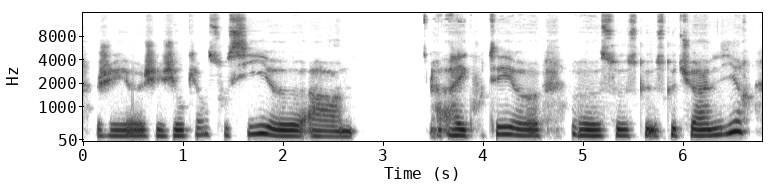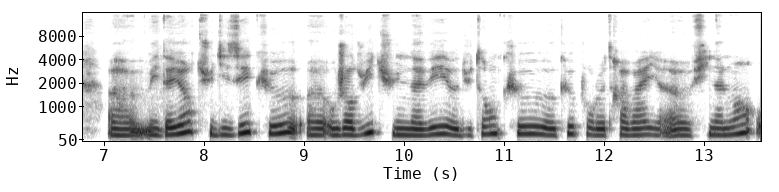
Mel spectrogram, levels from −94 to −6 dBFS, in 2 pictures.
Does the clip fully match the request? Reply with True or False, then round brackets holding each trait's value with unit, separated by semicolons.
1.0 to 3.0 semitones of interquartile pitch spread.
False (3.6 semitones)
